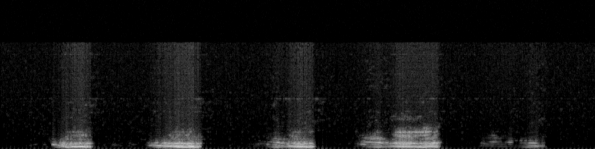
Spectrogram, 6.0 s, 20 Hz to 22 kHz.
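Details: Rutting Carpathian stag (red deer) bellowing in Bucovina's mountain forests in breeding season, late September 2022: five rough, throaty roars in steady succession, the fourth longest and loudest, the last softer and shorter; no other sounds.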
